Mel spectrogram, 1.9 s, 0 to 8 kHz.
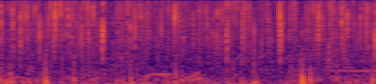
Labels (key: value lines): label: biophony, cascading saw
recorder: SoundTrap 600 or HydroMoth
